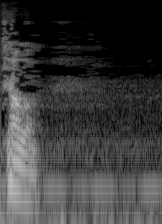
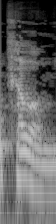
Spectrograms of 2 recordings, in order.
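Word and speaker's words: Kellam: ke I think it's I've heard name pronounced Kellum and kelum but I'm calling them Kellum I love Kellum Kellum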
